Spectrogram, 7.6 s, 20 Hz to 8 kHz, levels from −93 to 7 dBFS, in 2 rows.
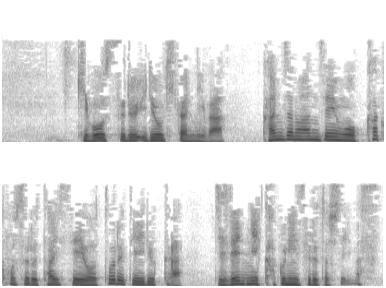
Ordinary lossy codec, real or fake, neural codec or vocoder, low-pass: MP3, 24 kbps; fake; vocoder, 44.1 kHz, 128 mel bands, Pupu-Vocoder; 7.2 kHz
